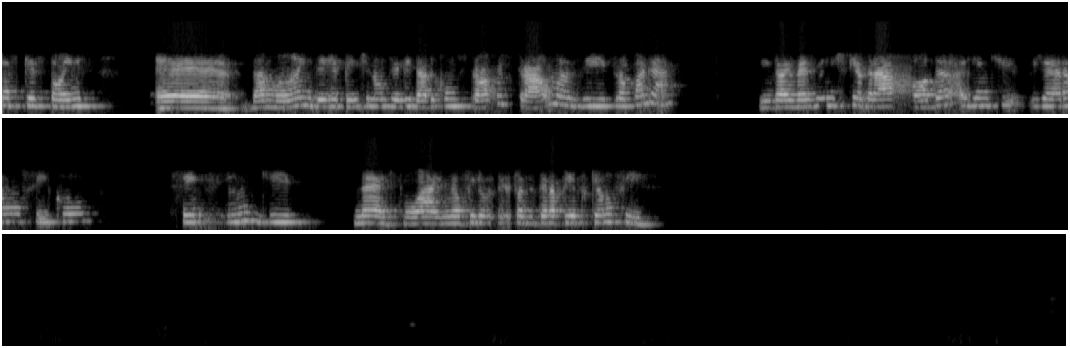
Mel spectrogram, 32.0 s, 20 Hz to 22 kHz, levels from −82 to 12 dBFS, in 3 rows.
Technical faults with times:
0.00-31.97 G.729 codec
0.00-31.97 sample clock jitter
1.50-1.56 VoIP packet loss concealed by the speech codec
4.87-4.97 VoIP packet loss concealed by the speech codec
8.89-9.18 VoIP packet loss concealed by the speech codec
12.57-12.96 VoIP packet loss concealed by the speech codec
15.48-15.80 VoIP packet loss concealed by the speech codec

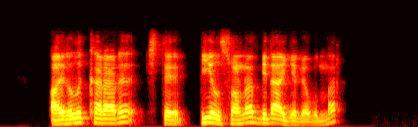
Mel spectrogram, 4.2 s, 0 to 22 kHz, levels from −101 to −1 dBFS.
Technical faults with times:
none

